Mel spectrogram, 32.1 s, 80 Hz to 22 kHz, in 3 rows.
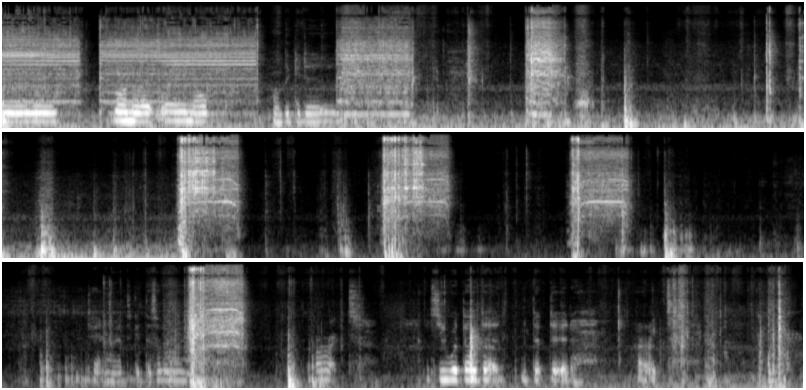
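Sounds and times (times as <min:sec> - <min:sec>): cordless drill whining: 0:00.0 - 0:03.5, 0:04.4 - 0:05.6, 0:07.0 - 0:07.8, 0:13.0 - 0:13.9, 0:18.2 - 0:19.1, 0:23.8 - 0:24.7.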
